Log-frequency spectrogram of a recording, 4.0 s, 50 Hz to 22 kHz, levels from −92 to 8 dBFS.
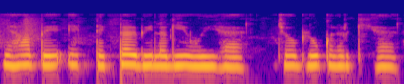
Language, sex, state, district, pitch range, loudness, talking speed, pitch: Hindi, female, Jharkhand, Deoghar, 190-200 Hz, -15 LUFS, 190 wpm, 195 Hz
